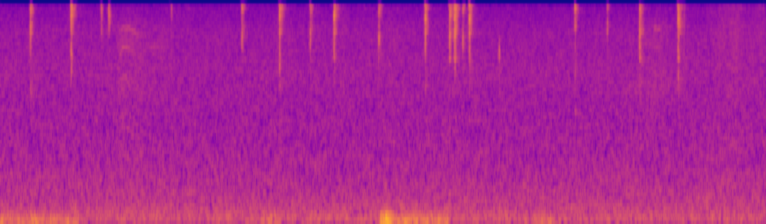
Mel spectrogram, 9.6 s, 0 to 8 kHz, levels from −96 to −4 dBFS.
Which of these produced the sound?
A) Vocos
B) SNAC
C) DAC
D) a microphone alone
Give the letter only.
D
